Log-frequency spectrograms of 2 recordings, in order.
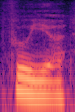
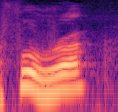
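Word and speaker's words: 腐乳: me feel better, that I was pronouncing it in Cantonese, which is my grandmother's Cantonese, so she always said fu ye. In Beijing, I think it's more fu ru.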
